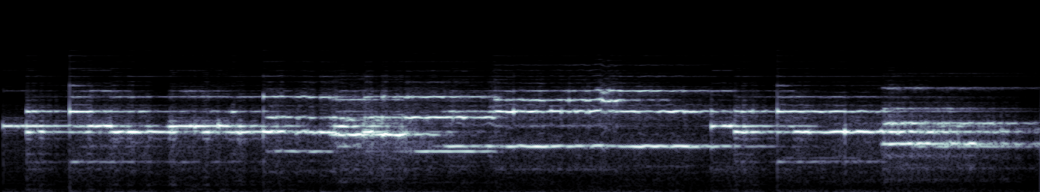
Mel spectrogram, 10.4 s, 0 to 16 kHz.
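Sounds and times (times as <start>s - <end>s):
sci-fi melody: 0.0s - 6.2s, 6.9s - 10.4s.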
